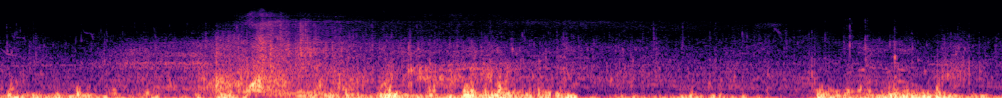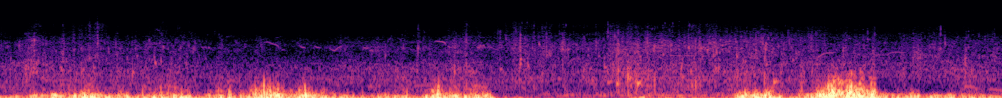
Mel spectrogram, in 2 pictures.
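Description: Wind buffeting the camera's microphone in uneven gusts, a low rumble that eases off briefly near the eight-second mark.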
